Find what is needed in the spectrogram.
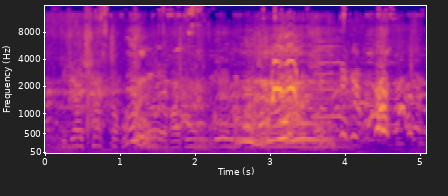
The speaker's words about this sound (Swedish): håller här på att ge mat till sina 24 hundar som han uppbundna runt ett litet skjul i staden Sisimiut.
